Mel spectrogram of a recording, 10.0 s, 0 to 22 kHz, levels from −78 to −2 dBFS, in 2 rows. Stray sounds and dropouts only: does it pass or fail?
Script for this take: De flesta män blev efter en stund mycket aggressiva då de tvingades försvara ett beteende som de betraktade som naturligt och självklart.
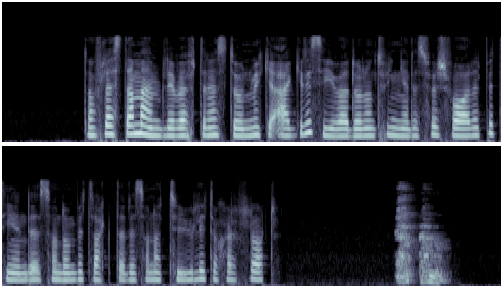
fail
